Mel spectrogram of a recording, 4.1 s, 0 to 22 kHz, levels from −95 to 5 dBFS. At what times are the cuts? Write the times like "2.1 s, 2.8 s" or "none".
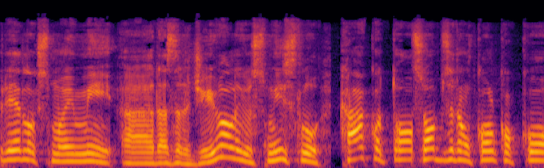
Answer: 2.5 s, 3.1 s

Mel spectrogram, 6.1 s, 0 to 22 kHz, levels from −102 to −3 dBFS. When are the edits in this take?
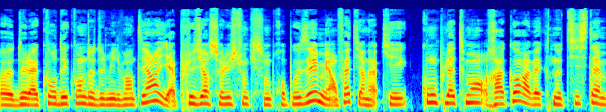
3.8 s

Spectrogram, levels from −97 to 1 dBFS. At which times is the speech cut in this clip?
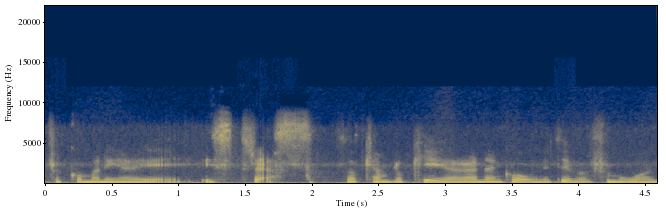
2.4 s

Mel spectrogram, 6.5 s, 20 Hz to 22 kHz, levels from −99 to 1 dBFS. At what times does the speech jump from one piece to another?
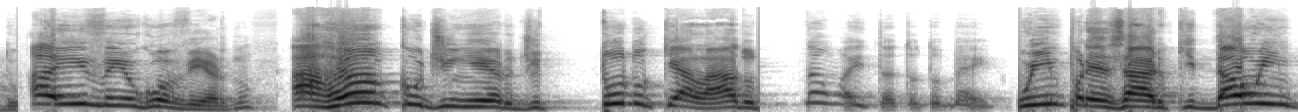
1.4 s

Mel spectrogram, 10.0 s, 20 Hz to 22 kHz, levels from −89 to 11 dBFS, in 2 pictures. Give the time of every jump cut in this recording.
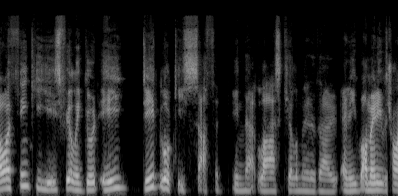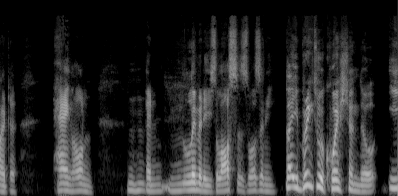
2.2 s, 4.8 s, 8.9 s

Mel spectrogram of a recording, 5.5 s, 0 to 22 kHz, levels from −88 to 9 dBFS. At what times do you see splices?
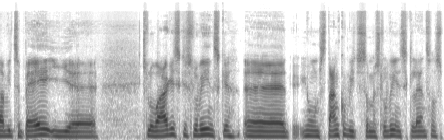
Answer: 1.8 s, 3.6 s

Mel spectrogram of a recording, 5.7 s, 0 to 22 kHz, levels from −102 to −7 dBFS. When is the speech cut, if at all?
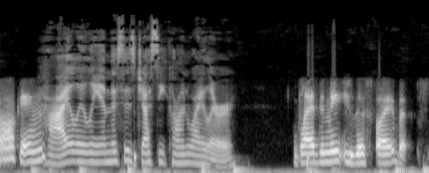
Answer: none

